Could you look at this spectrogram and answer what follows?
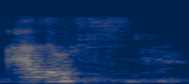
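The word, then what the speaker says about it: halus: um the values of Alo or casar now even though Alo is built with a h um it tends to be pronounced with a silent h and it can also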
